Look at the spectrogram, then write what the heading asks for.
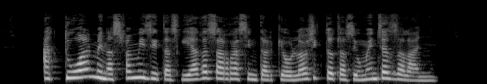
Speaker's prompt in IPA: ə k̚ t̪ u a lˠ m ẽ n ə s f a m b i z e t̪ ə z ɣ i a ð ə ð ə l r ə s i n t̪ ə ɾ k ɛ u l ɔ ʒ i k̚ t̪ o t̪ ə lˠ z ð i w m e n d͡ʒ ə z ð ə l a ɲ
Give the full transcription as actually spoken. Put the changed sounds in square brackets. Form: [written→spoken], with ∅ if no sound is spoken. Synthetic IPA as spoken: ə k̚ t̪ u a lˠ m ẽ n ə s f a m b i z [e→i] t̪ ə z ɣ i a ð ə [ð→z] ə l r ə s i n t̪ ə ɾ k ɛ u l ɔ ʒ i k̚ t̪ o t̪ ə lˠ z ð i w m e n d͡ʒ ə z ð ə l a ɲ

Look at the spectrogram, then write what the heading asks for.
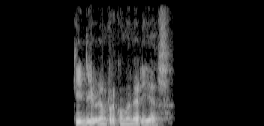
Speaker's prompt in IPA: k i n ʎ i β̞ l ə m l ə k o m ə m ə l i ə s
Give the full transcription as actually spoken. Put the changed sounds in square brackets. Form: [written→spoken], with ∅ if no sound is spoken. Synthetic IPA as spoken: k i n ʎ i β̞ [l→ɾ] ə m [l→r] ə k [o→u] m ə [m→n] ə [l→ɾ] i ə s

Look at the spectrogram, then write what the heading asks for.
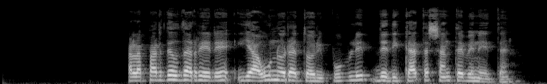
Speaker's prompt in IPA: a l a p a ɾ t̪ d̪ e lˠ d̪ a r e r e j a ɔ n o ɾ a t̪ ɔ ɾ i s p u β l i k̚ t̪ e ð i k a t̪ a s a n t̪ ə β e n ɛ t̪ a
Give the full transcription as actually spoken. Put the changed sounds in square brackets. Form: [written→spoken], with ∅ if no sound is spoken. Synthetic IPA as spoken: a l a p a ɾ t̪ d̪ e lˠ d̪ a r e [r→ɾ] e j a [ɔ→u] n o ɾ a t̪ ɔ ɾ i [s→∅] p u β l i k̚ [t̪→d̪] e ð i k a t̪ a s a n t̪ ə β e n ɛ t̪ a

